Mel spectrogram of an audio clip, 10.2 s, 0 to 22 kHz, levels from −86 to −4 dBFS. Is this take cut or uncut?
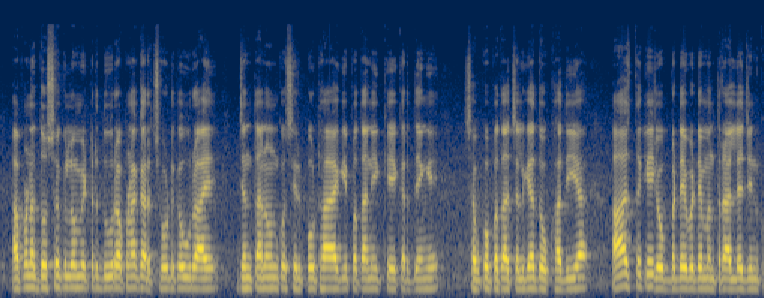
cut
